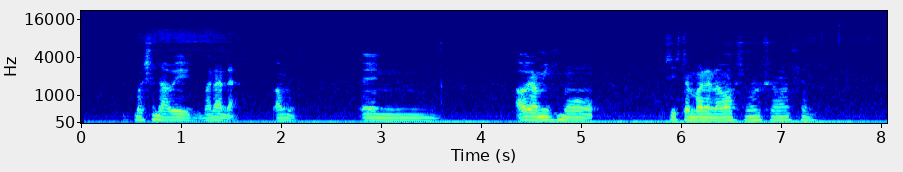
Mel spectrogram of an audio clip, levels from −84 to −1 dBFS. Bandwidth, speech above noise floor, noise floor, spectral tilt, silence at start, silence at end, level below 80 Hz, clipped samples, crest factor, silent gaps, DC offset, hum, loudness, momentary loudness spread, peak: 16.5 kHz; 22 dB; -63 dBFS; -6.5 dB/octave; 0.05 s; 0 s; -56 dBFS; under 0.1%; 18 dB; none; under 0.1%; none; -43 LUFS; 21 LU; -24 dBFS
